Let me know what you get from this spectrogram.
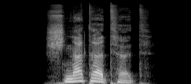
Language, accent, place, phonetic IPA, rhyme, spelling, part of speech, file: German, Germany, Berlin, [ˈʃnatɐtət], -atɐtət, schnattertet, verb, De-schnattertet.ogg
- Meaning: inflection of schnattern: 1. second-person plural preterite 2. second-person plural subjunctive II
